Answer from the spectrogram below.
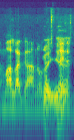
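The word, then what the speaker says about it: Málaga: But Richard knows in the south, Cordoba, Sevilla, Malaga, and all these places. This is the Spanish pronunciation, by the way.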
